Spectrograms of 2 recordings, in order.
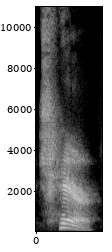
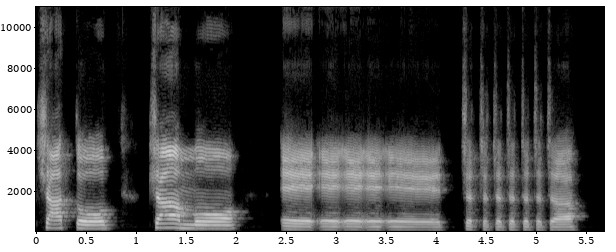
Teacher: there's a lot of air that leaves your mouth when you go cha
